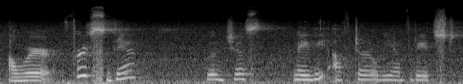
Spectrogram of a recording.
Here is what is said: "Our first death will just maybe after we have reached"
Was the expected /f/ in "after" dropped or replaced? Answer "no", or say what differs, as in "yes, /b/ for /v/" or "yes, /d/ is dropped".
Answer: no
